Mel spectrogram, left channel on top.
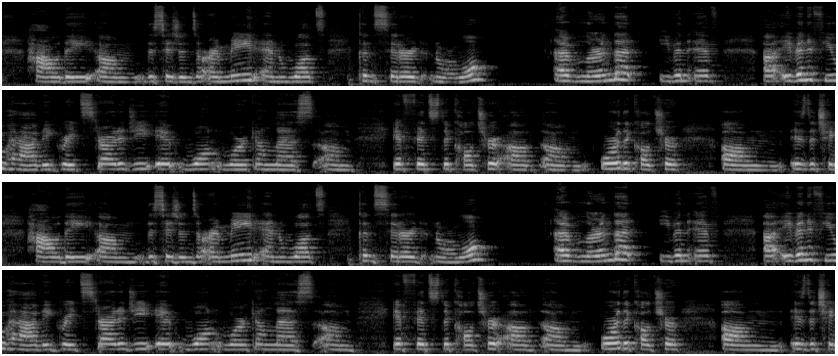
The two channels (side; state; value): both; normal; correlation 0.78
